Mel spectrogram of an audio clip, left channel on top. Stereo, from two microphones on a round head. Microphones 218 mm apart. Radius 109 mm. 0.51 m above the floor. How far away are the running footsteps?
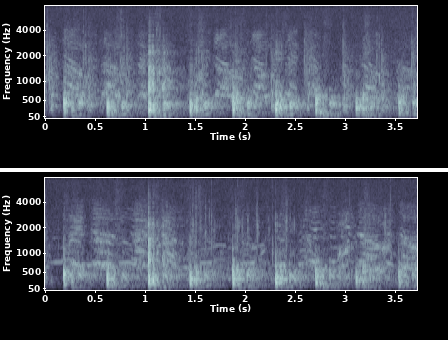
About 4.5 m.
